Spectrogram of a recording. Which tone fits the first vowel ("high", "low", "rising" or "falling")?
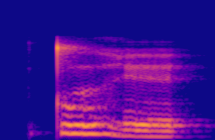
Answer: high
